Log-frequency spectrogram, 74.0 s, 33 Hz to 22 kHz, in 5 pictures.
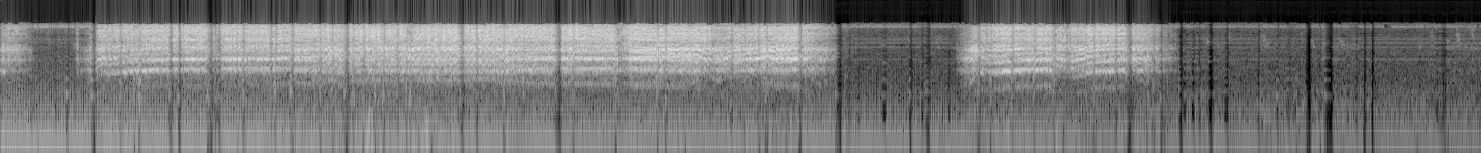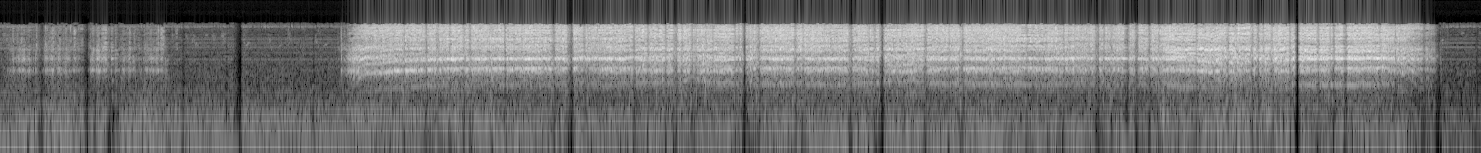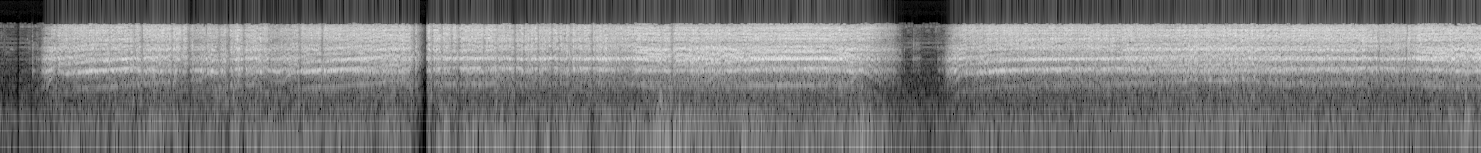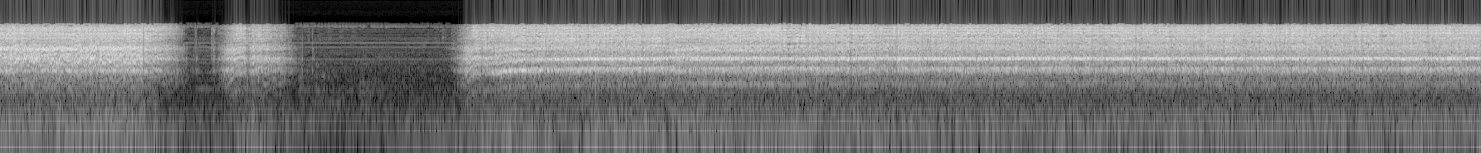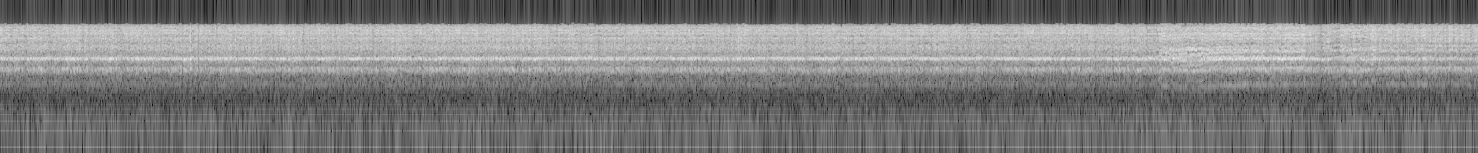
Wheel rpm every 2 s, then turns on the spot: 20, 150, 160, 150, 50, 100, 10, 0, 10, 70, 160, 160, 160, 160, 120, 110, 120, 160, 160, 80, 150, 160, 160, 40, 40, 160, 160, 160, 160, 160, 160, 160, 160, 160, 160, 160, 160.
16-18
